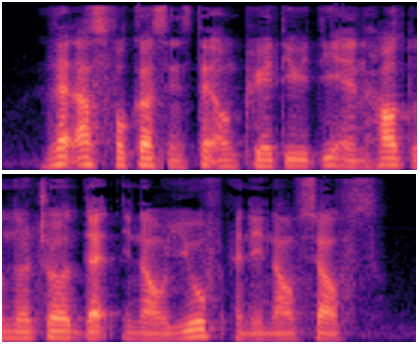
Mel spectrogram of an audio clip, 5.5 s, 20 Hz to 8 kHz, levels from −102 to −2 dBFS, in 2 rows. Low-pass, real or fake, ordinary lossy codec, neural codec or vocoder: 7.2 kHz; real; AAC, 32 kbps; none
